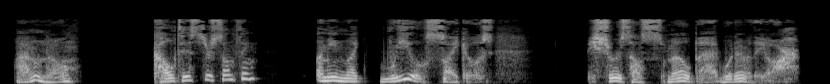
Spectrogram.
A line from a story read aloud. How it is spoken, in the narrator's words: Jared muttered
